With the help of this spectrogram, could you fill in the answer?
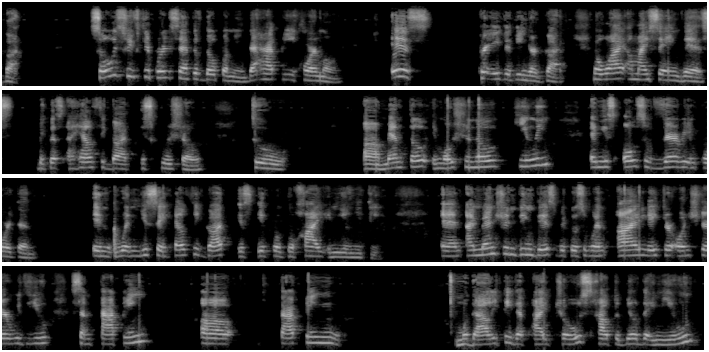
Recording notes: originally hosted as a webinar and recorded in May of 2020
